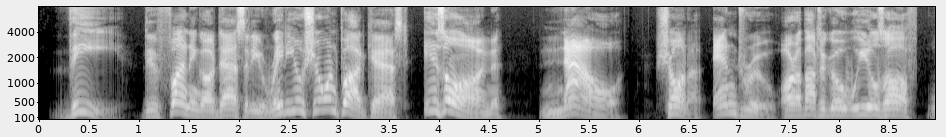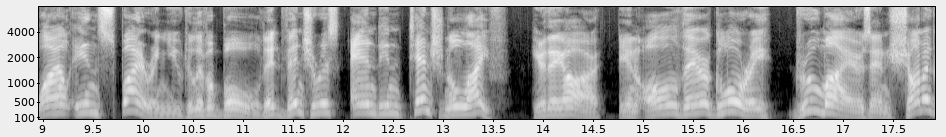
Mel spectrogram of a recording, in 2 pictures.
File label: Promos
